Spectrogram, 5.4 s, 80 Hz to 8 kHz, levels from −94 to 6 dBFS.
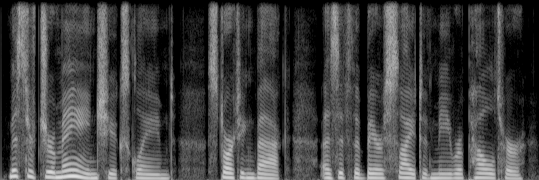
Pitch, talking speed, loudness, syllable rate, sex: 195 Hz, 165 wpm, -18 LUFS, 5.0 syllables/s, female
